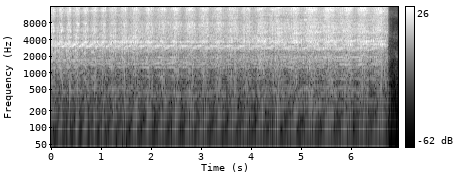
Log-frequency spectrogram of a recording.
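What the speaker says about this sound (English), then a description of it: "I can just drive this in with my impact driver and I'm structurally sound forever" An impact driver sinking a structural deck screw into brand new lumber, a loud continuous hammering rattle up close that runs for several seconds alone and then cuts off sharply.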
